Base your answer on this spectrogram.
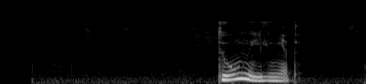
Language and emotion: Russian, neutral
